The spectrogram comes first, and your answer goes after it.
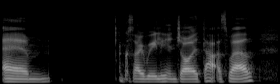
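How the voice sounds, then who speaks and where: The voice comes in an Irish accent at a very fast pace. The recording is very clean, with a silent background. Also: woman. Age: 20s. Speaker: podcast co-host and nurse. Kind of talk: casual chat. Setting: studio recorded on camera.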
